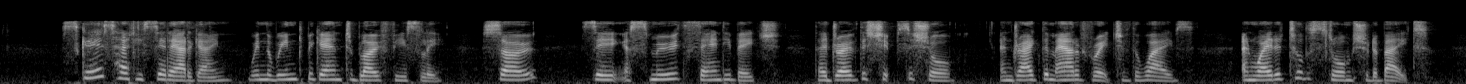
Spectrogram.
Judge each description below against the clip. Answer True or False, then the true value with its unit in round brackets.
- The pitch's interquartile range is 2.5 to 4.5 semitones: True (3.1 semitones)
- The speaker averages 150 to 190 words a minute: True (165 wpm)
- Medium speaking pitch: False (205 Hz)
